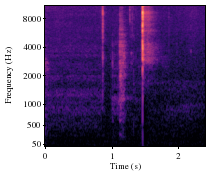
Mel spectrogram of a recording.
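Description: Two sharp clicks a little over half a second apart, with a faint rustle between them, from handling a butane jet lighter just used to light an Esbit solid-fuel cube.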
